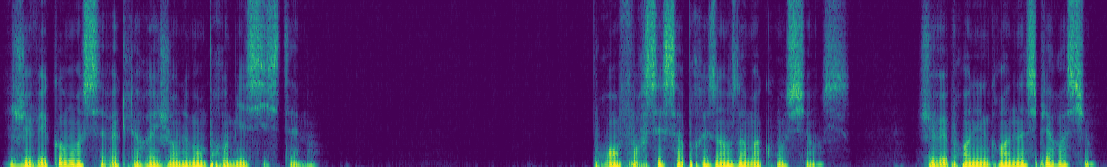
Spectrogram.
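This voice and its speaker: Deep-voiced man guiding slow relaxation. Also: dry recording, clean studio sound. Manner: calm, soft, unhurried first-person instructions. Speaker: relaxation guide. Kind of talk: guided relaxation session.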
